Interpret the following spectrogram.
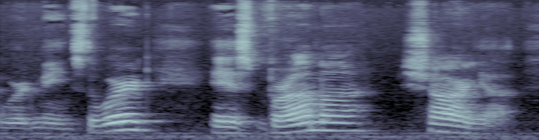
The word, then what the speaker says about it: brahmacharya: The word is brahmacharya. Here I've separated it, brahmacharya, to make it easier for you to pronounce.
